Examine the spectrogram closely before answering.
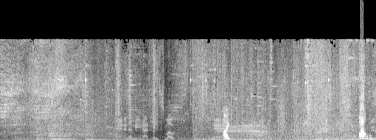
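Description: Game battle effects clash, whoosh and crackle.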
